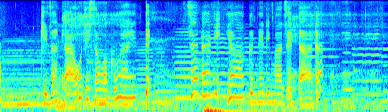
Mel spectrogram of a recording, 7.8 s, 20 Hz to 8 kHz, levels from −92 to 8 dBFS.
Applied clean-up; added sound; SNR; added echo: none; Breathing; 2 dB; none.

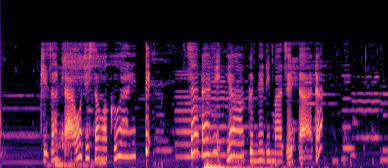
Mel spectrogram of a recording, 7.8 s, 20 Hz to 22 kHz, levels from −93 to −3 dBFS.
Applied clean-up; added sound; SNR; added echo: classical method spectral subtraction.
